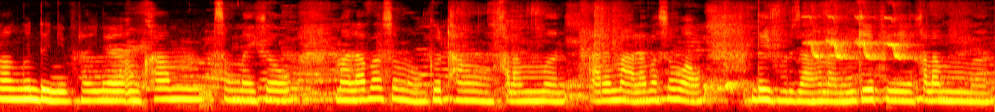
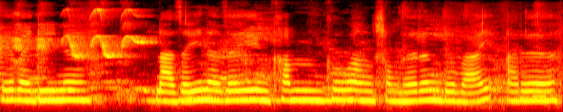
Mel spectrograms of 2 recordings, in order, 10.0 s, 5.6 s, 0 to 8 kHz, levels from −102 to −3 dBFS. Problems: constant background noise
